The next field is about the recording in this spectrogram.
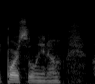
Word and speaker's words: Porcellino: Porcolino. Porcellino? I always say Porcellino. Hope that's the way I, it's pronounced. I think you're right.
